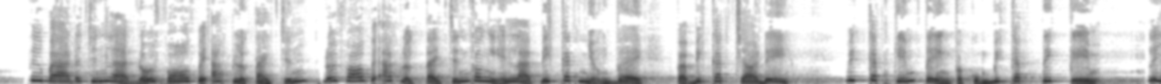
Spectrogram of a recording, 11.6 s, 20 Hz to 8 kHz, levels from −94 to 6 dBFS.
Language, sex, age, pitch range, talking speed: Vietnamese, female, 20-39, 230-300 Hz, 215 wpm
